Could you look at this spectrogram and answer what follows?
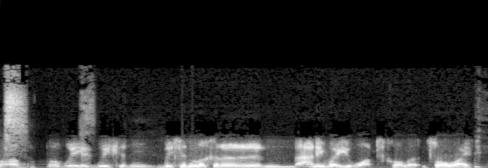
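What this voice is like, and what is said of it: Irish Dublin brogue. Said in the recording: “I could hear your brogue. ... I'm from Dublin City.”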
